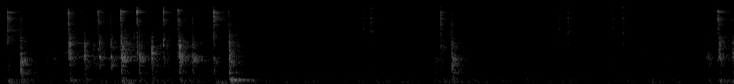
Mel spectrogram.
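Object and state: Plastic mechanical keyboard being typed on.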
